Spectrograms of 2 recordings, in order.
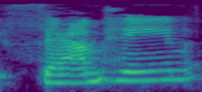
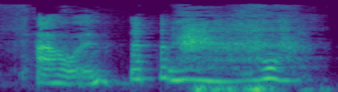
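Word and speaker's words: Samhain: it and they say Sam Hayne, I'm like, "What the heck?" Because that's that's how it's spelled. It's spelled like you would say call it Sam Hayne, but it's not. It's sin.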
